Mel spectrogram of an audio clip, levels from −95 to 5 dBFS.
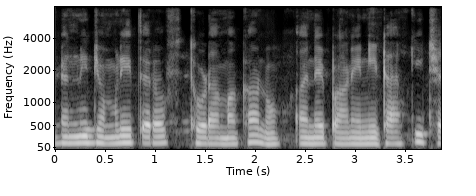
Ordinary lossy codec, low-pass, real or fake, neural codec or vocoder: none; none; fake; codec, 16 kHz, 4 kbps, X-Codec, HuBERT features, trained on balanced general audio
